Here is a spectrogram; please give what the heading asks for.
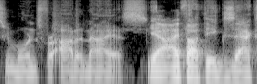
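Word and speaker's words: Adonais: Adonis but it's not it's who Mourns for adonaius yeah I thought the exact same thing actually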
